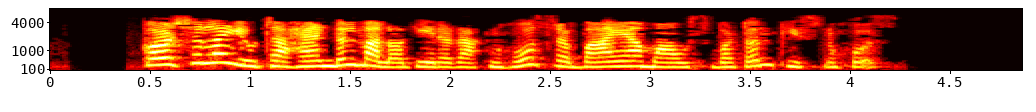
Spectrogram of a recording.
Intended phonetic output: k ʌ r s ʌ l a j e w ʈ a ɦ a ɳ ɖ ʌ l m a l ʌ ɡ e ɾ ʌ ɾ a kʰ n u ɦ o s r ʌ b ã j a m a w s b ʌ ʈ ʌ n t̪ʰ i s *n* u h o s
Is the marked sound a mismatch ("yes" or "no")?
no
